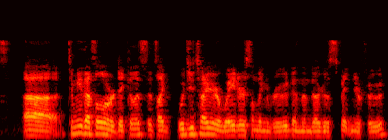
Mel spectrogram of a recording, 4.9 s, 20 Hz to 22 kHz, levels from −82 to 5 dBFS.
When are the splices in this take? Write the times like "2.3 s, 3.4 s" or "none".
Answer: 2.2 s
